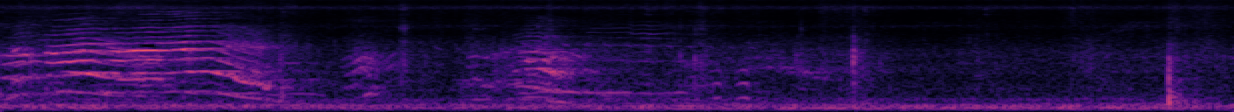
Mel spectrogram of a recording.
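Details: Baby goat asking its mother for milk: one loud, quavering bleat sliding downward in the first second, then softer wavering calls, with faint human voices in the background.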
